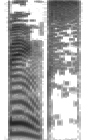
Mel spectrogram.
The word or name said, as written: binx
